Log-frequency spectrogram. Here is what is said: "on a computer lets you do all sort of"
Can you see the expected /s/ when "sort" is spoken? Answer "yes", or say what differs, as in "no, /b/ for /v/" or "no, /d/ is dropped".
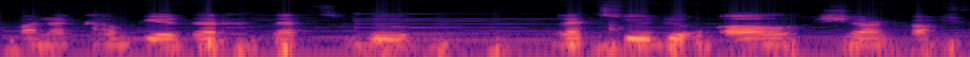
no, /ʃ/ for /s/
